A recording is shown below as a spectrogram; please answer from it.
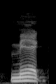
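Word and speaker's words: make: আসলাম নিয়ম কি ছিল কোন শব্দের শেষে যদি ই থাকে তখন ই সাইলেন্ট থাকে মানে এর উচ্চারণ করতে হয় না যেমন দেখো এম এ কে ই মেকে আমি একে মেকে বলছি না কেন কারণ এখানে ই এর উচ্চারণ হবে না তাহলে কি দাঁড়াবে এম এ কে মেঘ একই রকম ভাবে সি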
